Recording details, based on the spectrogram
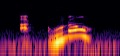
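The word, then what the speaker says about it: Okuno: Akuno? – Oh, yeah, you nailed it.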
